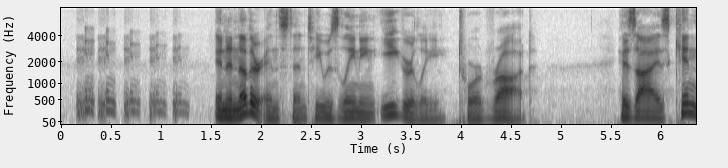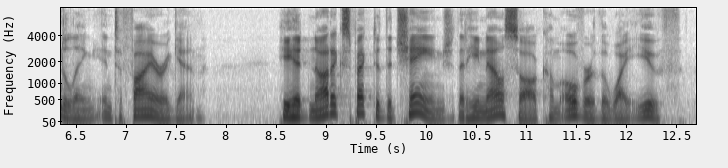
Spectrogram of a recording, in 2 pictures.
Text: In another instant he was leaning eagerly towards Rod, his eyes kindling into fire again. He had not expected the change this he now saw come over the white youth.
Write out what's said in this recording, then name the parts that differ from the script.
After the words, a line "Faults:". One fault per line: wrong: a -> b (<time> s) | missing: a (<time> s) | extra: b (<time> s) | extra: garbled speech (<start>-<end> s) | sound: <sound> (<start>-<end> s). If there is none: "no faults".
In another instant he was leaning eagerly toward Rod, his eyes kindling into fire again. He had not expected the change that he now saw come over the white youth.
Faults:
sound: laugh (0.1-1.3 s)
wrong: towards -> toward (3.9 s)
wrong: this -> that (10.3 s)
